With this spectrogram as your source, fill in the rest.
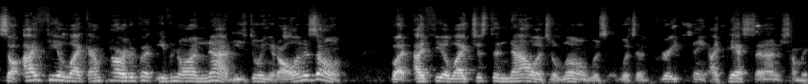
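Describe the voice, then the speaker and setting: This man talks very fast, his fairly high pitch making very wide swings. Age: 60s. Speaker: retired garage door business owner. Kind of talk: interview. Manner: halting.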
